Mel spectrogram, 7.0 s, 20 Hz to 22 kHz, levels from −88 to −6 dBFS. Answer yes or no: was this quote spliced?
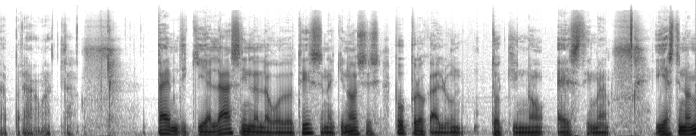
yes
